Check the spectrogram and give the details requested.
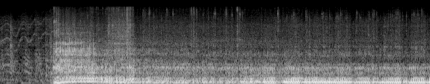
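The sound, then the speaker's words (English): A naturally aspirated car engine, with no supercharger, roars to life with a sudden jump in volume, then holds a loud, steady revving growl with clear harmonic tones, continuous with no talking. “what a naturally aspirated engine is? Naturally aspirated, there's no supercharger that's going to deliver power.”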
